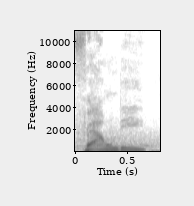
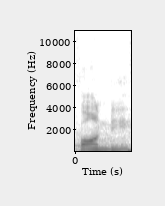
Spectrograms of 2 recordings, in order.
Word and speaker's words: Fondy: Is it Foundy? Fondy. Fondy. Like a baby deer.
